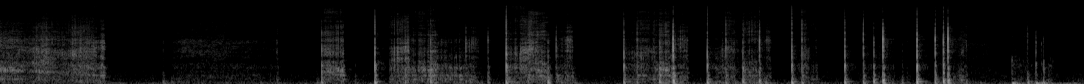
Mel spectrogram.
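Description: Long fingernails scratch and rub a small, thin, hollow white cardboard packaging box. Soft, airy rubbing passes give way to bursts of dry, papery scraping and a run of quick, sharp scratches with a bright edge and a faint hollow body. Each stroke stops dead with no ring.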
